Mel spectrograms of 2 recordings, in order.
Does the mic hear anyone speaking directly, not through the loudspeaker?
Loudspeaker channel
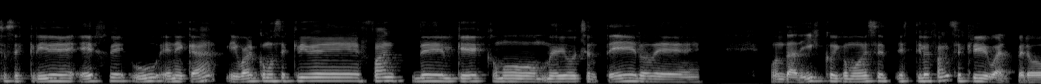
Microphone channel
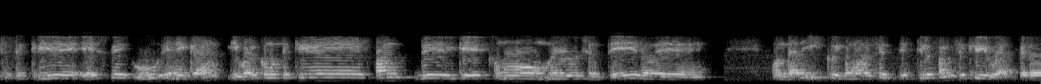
No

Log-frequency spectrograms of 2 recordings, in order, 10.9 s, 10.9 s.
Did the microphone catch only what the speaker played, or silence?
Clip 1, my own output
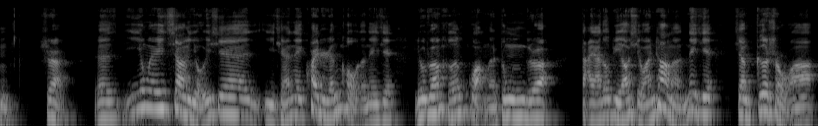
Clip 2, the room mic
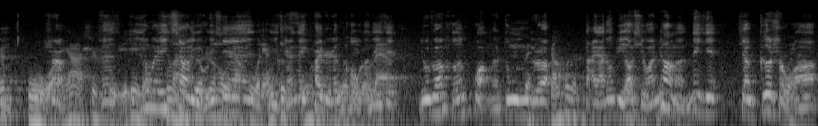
No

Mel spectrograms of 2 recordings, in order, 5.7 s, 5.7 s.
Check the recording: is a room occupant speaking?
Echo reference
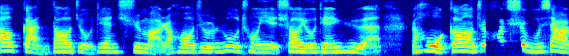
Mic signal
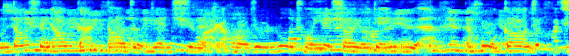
Yes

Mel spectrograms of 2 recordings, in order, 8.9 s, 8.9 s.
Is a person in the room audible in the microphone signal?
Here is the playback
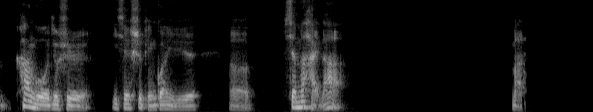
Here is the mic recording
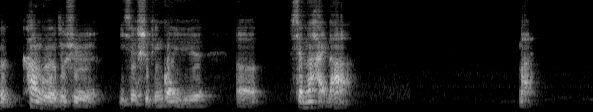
No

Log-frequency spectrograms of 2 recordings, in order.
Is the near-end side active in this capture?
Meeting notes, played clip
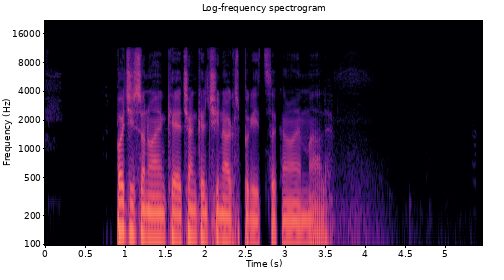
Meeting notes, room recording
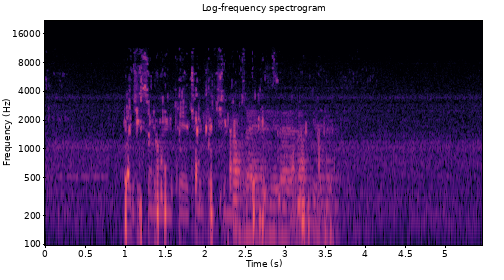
Yes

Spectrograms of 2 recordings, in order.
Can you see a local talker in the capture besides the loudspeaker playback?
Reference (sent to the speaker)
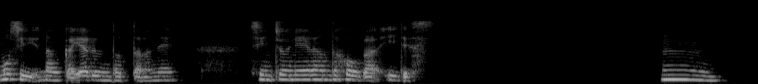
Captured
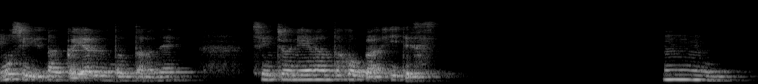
No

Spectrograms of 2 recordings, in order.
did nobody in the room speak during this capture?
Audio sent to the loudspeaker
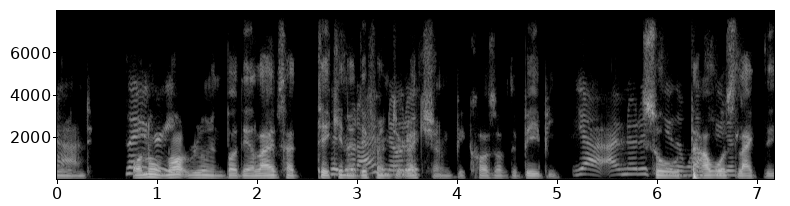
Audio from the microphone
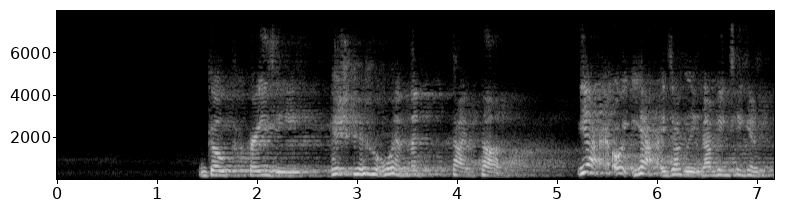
No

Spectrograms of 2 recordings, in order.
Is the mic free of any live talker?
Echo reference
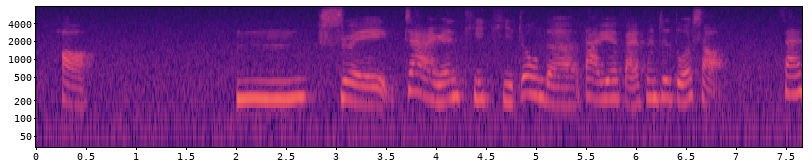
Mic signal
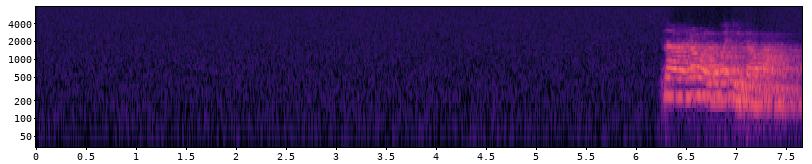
No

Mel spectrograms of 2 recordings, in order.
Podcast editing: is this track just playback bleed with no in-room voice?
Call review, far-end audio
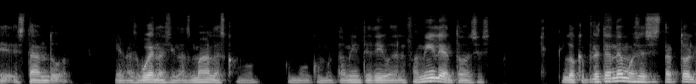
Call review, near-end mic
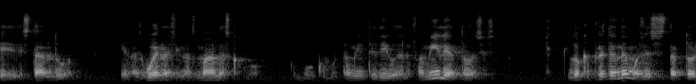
Yes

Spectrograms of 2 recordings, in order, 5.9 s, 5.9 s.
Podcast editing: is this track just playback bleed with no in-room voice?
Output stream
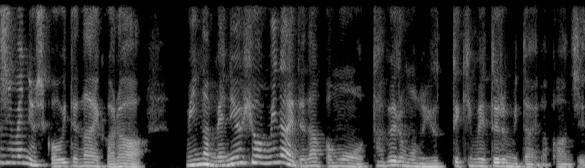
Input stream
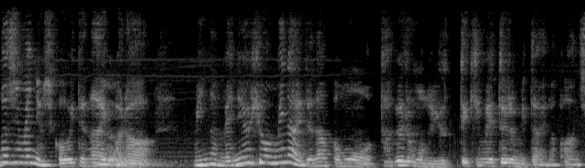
No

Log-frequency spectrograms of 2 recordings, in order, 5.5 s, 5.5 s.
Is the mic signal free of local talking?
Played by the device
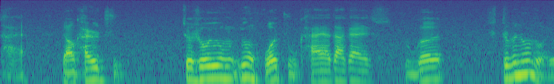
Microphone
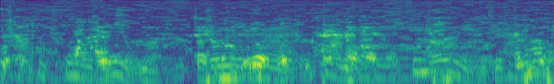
No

